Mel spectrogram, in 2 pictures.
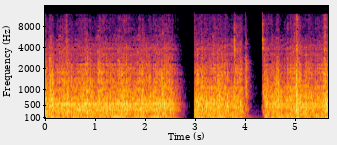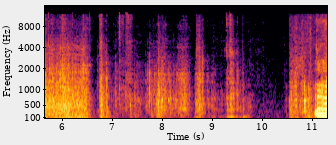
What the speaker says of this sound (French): je fais une couture standard, donc point arrière, point d'arrêt et je couds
